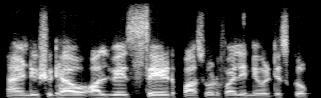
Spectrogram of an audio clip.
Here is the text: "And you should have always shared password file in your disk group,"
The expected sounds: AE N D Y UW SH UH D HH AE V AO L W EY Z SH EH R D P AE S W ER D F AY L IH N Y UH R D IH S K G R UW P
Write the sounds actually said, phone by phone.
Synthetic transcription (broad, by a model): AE N D Y UW SH UH D HH AE V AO L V EY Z S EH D P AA S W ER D F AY L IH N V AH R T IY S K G R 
